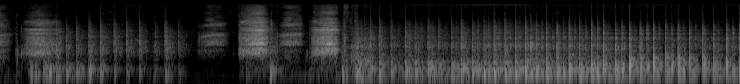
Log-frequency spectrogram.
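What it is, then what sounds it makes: Inflated latex balloon. A large, hollow, air-filled yellow latex balloon is held in the hands and tapped and drummed with medium-length pink-painted fingernails and fingertips. Soft, low, booming thumps come in quick, uneven runs, briefly broken by a few breathy, airy bursts before the drumming grows steadier and denser.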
